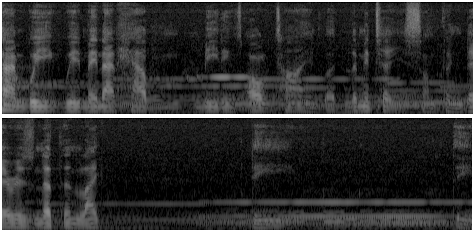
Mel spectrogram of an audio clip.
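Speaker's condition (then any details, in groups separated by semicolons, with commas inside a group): No condition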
